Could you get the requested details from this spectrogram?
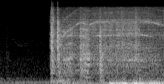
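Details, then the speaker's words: Mazda B2000 after installing a replacement starter to fix a no-start: short crank, catches almost immediately and settles into steady even run, no stumbling. Normal start. "that was smooth no I'll say it sounded way better than ordered it before even with the old starter"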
